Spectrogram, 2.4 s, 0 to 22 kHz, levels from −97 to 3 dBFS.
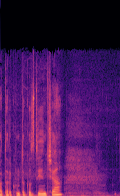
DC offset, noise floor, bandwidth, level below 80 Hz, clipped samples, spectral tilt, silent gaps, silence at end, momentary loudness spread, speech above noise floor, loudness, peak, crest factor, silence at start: under 0.1%; -45 dBFS; 16.5 kHz; -58 dBFS; under 0.1%; -5 dB/octave; none; 0.1 s; 22 LU; 22 dB; -23 LUFS; -8 dBFS; 16 dB; 0 s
